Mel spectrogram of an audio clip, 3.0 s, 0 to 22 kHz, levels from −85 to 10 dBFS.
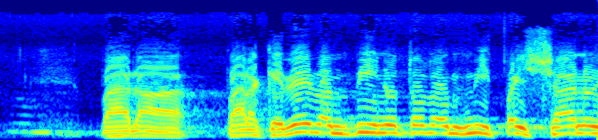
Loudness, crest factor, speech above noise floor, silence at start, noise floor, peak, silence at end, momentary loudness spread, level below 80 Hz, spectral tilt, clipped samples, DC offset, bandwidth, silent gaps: -18 LUFS; 12 dB; 21 dB; 0.15 s; -38 dBFS; -6 dBFS; 0 s; 8 LU; -80 dBFS; -7 dB/octave; under 0.1%; under 0.1%; 15 kHz; none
